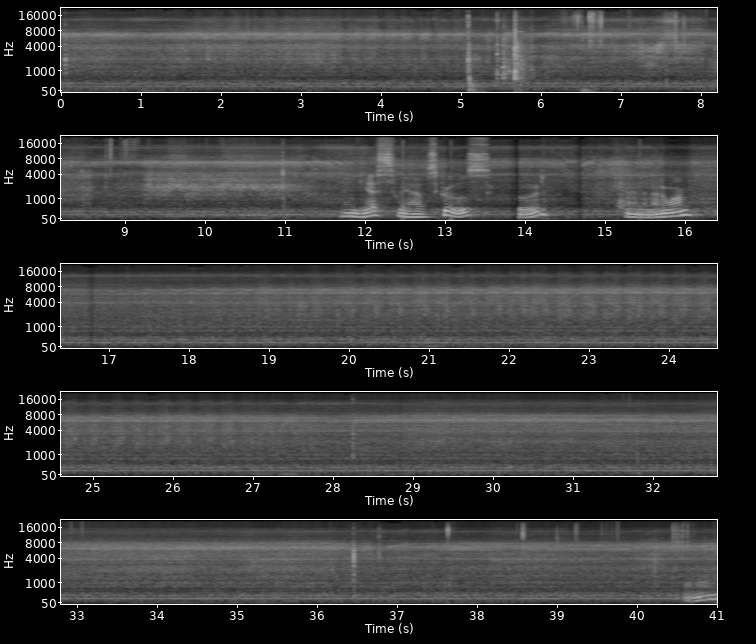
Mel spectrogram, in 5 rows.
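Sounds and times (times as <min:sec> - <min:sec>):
fan whirring: 0:00.0 - 0:16.8, 0:28.2 - 0:41.0.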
